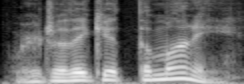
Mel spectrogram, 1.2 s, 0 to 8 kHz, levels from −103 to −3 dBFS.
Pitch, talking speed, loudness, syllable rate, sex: 135 Hz, 295 wpm, -15 LUFS, 7.3 syllables/s, male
